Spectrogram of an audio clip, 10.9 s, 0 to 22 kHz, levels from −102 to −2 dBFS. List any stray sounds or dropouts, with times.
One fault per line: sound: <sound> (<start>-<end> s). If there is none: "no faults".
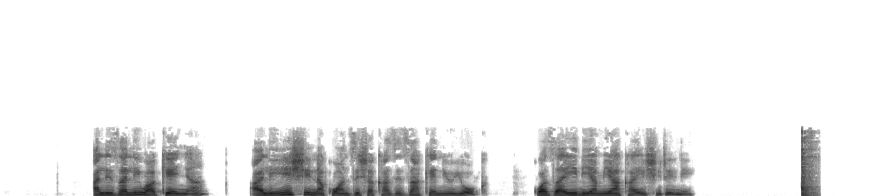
sound: thud (10.0-10.3 s)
